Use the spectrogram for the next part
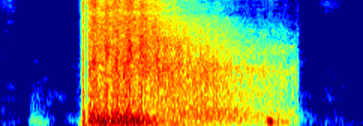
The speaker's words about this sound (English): Gunshots for that.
